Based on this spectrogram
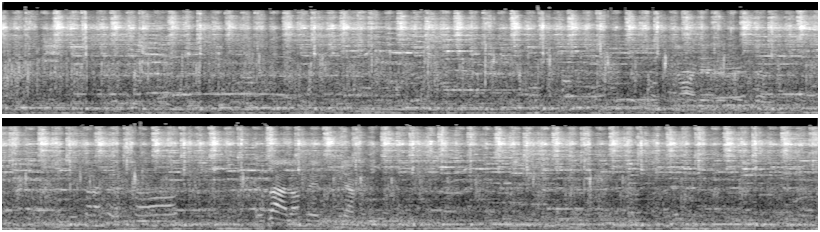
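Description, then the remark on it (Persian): An audience applauds Nadereh Rezaei, arts deputy of the Ministry of Culture and Islamic Guidance, in a dense, steady wash of clapping that holds at an even, loud level throughout, with crowd murmur and voices mixed in underneath. “معاون محترم هنری وزارت فرهنگ ارشاد اسلامی سرکار خانم نادره رضایی رو تشویق بکنم.”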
